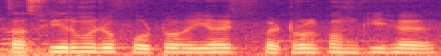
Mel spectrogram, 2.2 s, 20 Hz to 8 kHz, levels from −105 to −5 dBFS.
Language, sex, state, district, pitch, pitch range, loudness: Hindi, male, Chhattisgarh, Raipur, 170 Hz, 165-175 Hz, -15 LUFS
